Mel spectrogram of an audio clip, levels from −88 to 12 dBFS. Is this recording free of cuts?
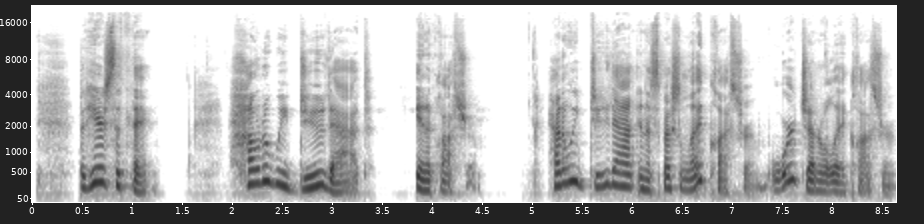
yes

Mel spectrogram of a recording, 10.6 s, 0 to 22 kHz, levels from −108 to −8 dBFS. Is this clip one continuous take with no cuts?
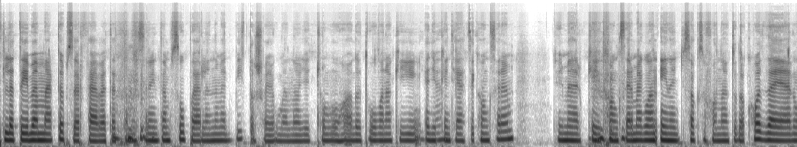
yes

